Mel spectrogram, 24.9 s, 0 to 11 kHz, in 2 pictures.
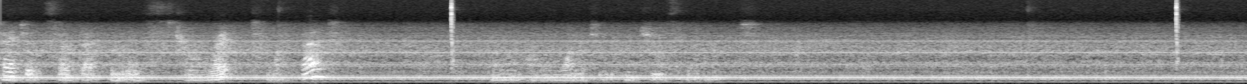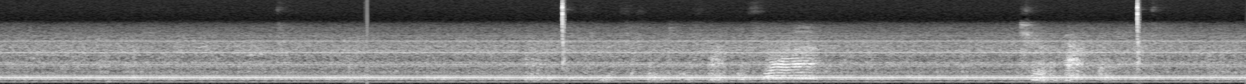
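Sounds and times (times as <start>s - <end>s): electrical hum: 0.0s - 24.9s.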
